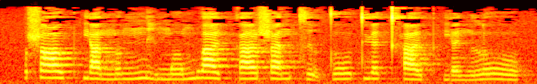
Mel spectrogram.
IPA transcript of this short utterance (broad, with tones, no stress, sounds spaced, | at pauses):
ʂ ɑ˦ ʊ̯ pʰ j ä˨ n̪ ɤ˨˦ ŋ n̪ ḭ˨˩ m ɤ˨˦ m w a˥˨ ɪ̯ k ä˦ ʂ a˦ n t͡s ɹ̩˨˩ t̪ o˦ ʊ̯ t̪ ɥ ɛ˦ kʰ a˥˨ ɪ̯ pʰ j ɛ˨˦ n l o˥˨ ʊ̯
